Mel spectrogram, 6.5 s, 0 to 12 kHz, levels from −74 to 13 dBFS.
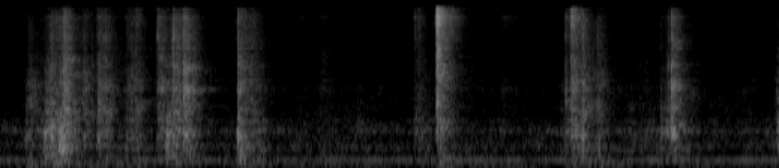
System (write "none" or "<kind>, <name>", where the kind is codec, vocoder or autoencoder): codec, SNAC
